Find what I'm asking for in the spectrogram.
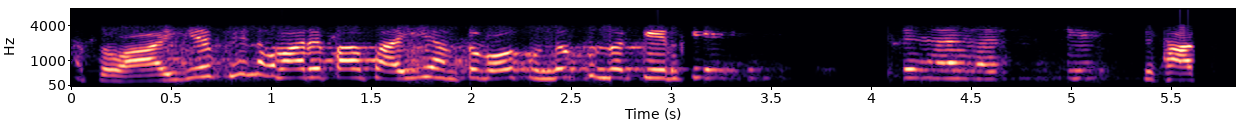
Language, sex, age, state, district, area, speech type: Hindi, female, 45-60, Uttar Pradesh, Ayodhya, rural, conversation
